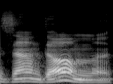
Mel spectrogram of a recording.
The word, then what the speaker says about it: Zaandam: En Zaandam, très proche d'Amsterdam. D'Amsterdam. Et c'est donc une ville. Et ici, on a 2 syllabes. Zaandam. Hein? Long, court.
